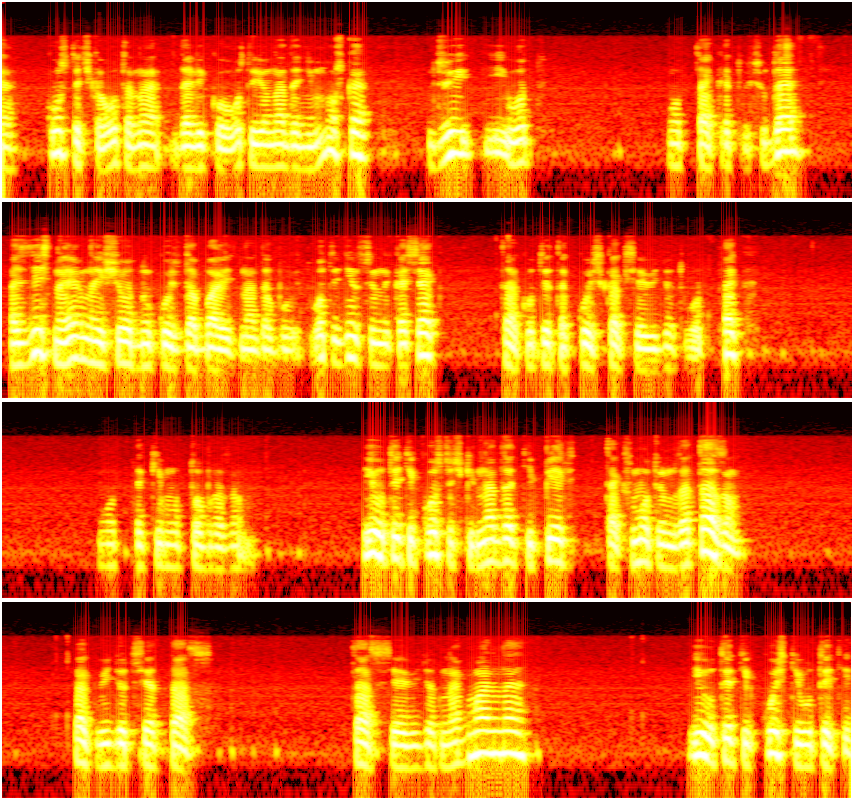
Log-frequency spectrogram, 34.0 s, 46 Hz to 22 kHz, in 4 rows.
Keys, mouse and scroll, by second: 1.7 middle click, 3.9 g, 8.4 middle click, 9.6 middle click, 11.1 middle click, 12.2 middle click, 13.3 click, 13.8 g, 15.9-16.4 scroll down 2, 16.4 middle click, 19.9-20.5 scroll up 1, 20.5-21.2 scroll down 1, 21.2 middle click, 22.3 middle click, 23.4-24.6 scroll down 2, 24.6-25.0 scroll down 1, 25.4-26.0 scroll down 1, 26.0 click, 26.8 g, 32.8 middle click, 32.8 scroll up 2.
